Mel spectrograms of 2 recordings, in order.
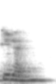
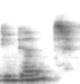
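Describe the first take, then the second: First: Part of the word is skipped and not pronounced. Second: Every sound in the word is clearly pronounced. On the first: "when we speak quickly, we can just say didn't" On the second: "we don't say didn't"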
